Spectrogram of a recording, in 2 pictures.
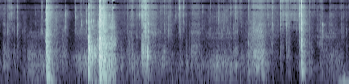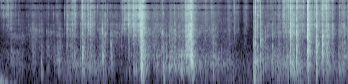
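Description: Parcel packaging being torn open and crinkled by hand, in short separate rips and rustles, with a quicker run of them near the end.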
